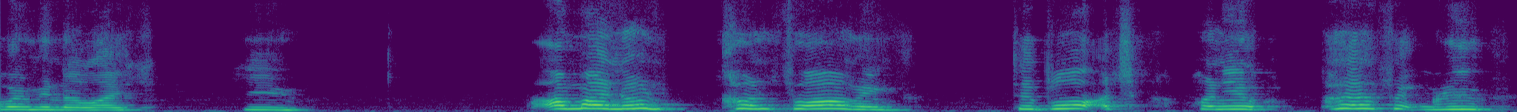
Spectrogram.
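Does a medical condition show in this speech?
Yes: cerebral palsy; wheelchair user.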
